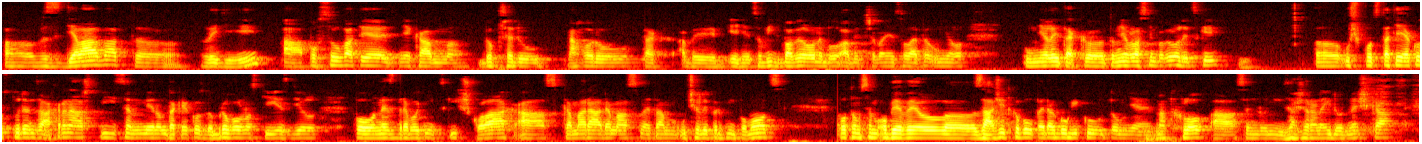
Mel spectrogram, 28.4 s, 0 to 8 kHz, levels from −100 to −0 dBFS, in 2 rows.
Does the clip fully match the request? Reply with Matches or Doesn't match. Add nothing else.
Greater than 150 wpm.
Doesn't match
